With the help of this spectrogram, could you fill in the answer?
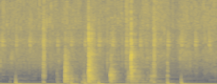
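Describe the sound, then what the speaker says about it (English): Lobster pieces sauté with garlic in a pan: a close, constant sizzle punctuated by sharp clinks and scrapes as the pan is tossed and stirred, with no voices. "Next, we're gonna throw our lobster right in."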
